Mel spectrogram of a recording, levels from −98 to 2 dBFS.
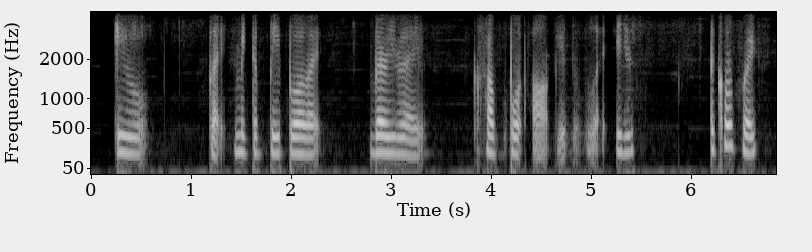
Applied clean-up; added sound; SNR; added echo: neural separator model SepFormer WHAMR!.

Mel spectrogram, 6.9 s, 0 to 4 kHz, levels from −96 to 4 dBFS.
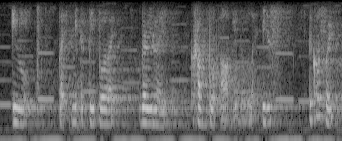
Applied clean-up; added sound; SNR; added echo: none; Wind instrument, woodwind instrument; 16 dB; reverberation time 2.2 s.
